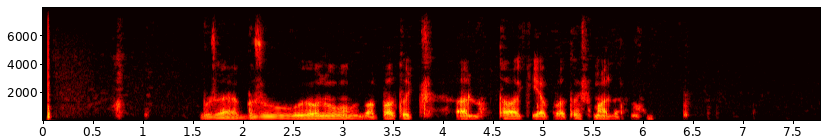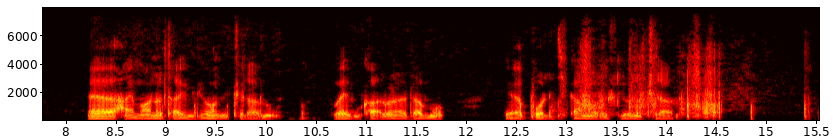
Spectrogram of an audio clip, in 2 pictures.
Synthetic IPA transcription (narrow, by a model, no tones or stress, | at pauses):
bɨzbɨzujɛho̞nubabːat̪ʰo̞t͡ʃː | a̰lːut̪ʰawakʼiabːat̪ʰo̞t͡ʃːma̰lət̪nəw | jhajmano̞t̪ʰawiliho̞nujɪt͡ʃɪlalːu | wɔjɪmkʰa̰lonəd̪əɡmo̞ | jɛpʰo̞lət̪ʰi̥kʰaməɾio̞t͡ʃːliho̞nujɪt͡ʃɪlalːu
